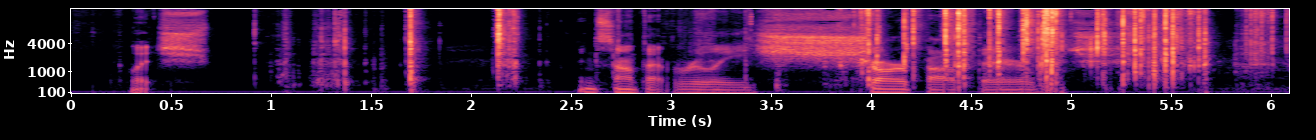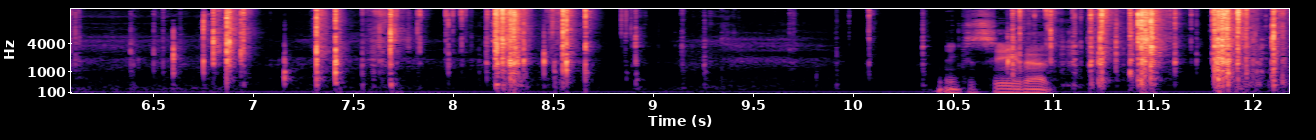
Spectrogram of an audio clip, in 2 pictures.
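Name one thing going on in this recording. A knife blade saws and crackles through thin plastic.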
